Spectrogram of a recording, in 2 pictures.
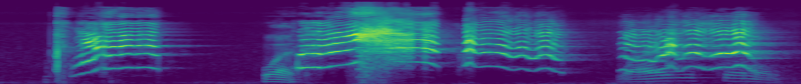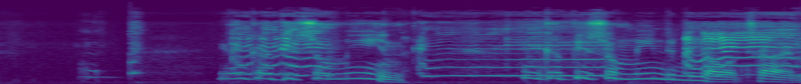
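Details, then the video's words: Pet red fox screaming indoors while annoyed, with loud, harsh, wavering shrieks that rise and fall in several bursts. They end in longer, steadier wailing notes in a small room. "The many Sounds of a Red Fox."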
